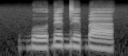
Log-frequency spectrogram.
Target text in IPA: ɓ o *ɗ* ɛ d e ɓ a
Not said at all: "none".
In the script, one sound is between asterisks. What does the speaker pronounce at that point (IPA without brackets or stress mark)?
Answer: ɗ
